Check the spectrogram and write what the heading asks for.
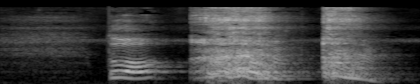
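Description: A woman clears her throat: two rough bursts in quick succession about a second in, the second trailing off lower in pitch.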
